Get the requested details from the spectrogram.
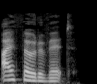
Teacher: But in fast connected speech, it becomes, "I thought of it." You barely hear the separate T and V sounds. The T flaps and blends into the vowel sound of the next word. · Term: flapped t, flapped T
